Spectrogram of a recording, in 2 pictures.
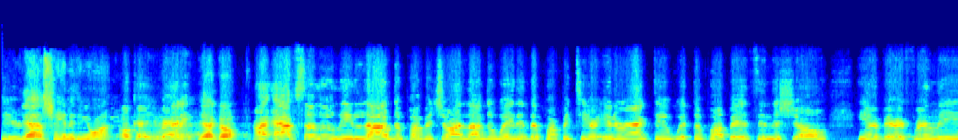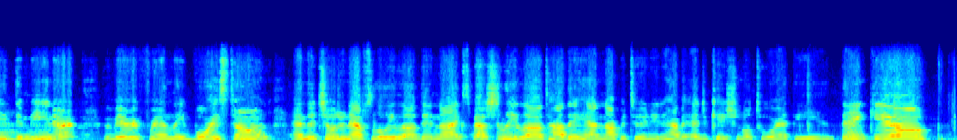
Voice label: Child Care Owner Testimonial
